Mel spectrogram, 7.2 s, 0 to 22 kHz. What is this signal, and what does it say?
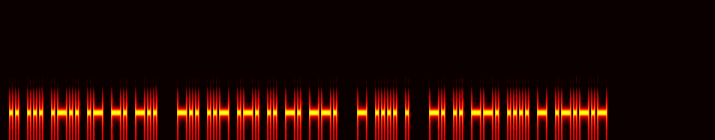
Morse code, heard as a keyed tone, about 40 wpm, 700 Hz. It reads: ISLAND DURING THE NIGHT.
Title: Sentences from Top 1400 Words 40wpm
